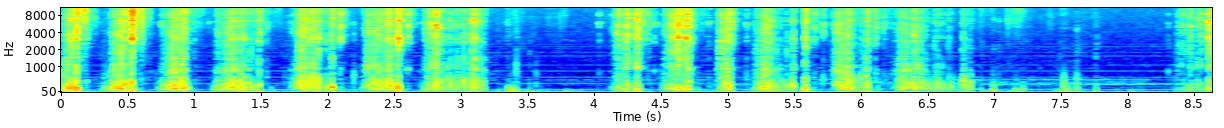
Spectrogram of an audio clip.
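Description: A solid, dry oval bar of soap, blue on the outside and white inside, is held in the hand and scraped and shaved with a utility knife blade. It makes a rapid, uneven series of rough, low scraping strokes with a dull, crumbly texture and short bright edges. The sound stays close and dry, with the strokes thinning out slightly toward the end.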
